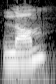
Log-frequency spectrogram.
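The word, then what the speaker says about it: l'homme: front of a vowel Ash simply means silent h we have nouns like that in French which begins with a silent h like um um uh so in this case it will be Lum or Luma we pretend we pretend as if Ash didn't exist so it will be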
